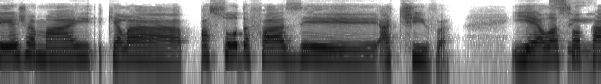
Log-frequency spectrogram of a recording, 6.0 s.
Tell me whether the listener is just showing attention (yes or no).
yes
